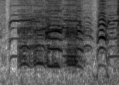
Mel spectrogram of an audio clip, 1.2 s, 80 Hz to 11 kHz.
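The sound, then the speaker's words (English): Geese honk in a brief burst of harsh, nasal calls, several overlapping honks followed by a short pause and one more squawk, with no talking. “2 out of 3 geese.”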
